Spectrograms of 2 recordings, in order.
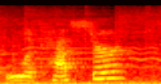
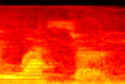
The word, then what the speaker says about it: Lester: And if you read his name, it looks like you pronounce it Lekester. But they really just say Lester pronounce it.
